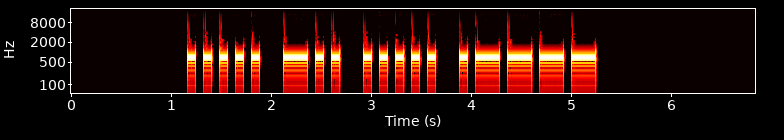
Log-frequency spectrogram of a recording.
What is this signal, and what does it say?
Morse code, heard as a keyed tone, about 15 wpm, 700 Hz. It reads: 5D51
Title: Four Challenging Letter-Number Combinations 15wpm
